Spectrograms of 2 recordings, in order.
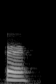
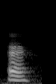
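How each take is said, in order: Both takes have the same delivery.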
